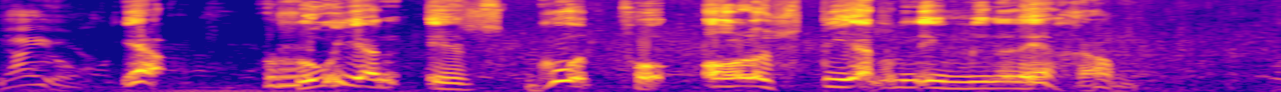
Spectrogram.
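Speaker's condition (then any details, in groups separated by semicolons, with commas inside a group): Acquired brain injury; serious accident at young age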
